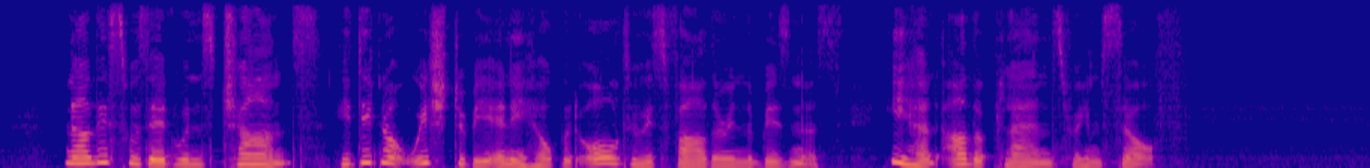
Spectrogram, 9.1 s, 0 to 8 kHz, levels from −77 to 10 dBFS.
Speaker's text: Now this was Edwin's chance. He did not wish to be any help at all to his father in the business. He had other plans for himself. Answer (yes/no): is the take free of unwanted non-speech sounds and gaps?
yes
